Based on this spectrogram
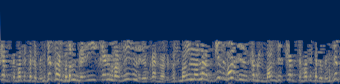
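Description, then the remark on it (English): Turkeys gobble in a dense, overlapping chorus of rapid, warbling calls that rise and fall continuously, fairly loud and with no speech. “Okay, you just threw me in the middle of my worst nightmare because I have a fear of birds.”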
